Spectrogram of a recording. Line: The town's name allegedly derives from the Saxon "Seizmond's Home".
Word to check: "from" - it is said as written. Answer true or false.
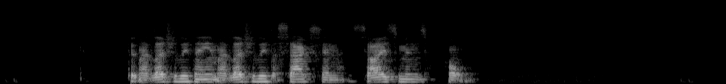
false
